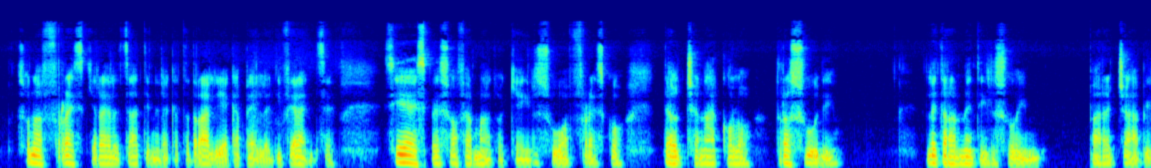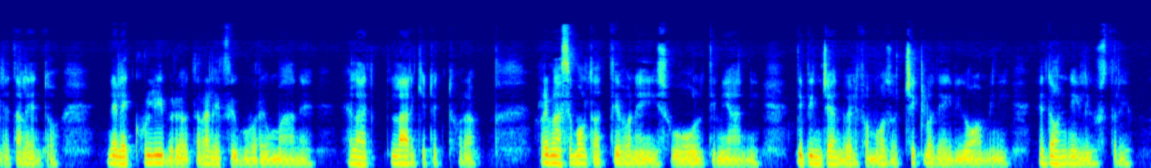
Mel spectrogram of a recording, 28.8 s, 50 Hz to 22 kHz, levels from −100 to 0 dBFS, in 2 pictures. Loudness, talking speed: -37 LUFS, 100 wpm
